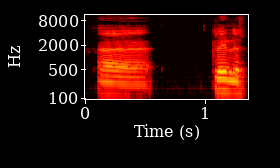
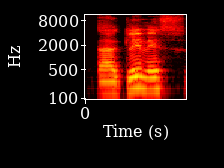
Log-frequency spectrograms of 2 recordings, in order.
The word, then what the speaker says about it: Glynis: Glynis is Glynis. It's a Welsh name.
